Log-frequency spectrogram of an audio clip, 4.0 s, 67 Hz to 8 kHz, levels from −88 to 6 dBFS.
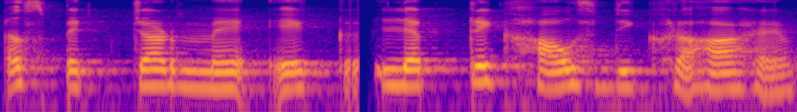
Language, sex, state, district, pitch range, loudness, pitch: Hindi, female, Bihar, Patna, 185-205 Hz, -18 LUFS, 195 Hz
